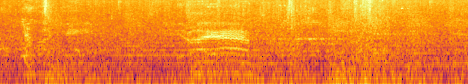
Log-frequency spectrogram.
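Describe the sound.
A video-game dragon breathes fire in a broad, rushing roar that stays loud and continuous for several seconds, with a brief swelling crackle partway through.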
